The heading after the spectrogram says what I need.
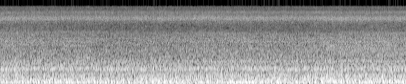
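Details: Honda Beat injection scooter after new throttle body installed, previously hesitating at high rpm (blamed on sensor): smooth even buzz at constant speed, no stumbling or surging; normal idle.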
